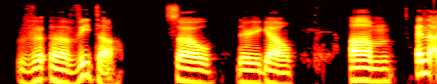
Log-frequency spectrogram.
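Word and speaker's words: βήτα: So the way we usually pronounce it is beta, but they pronounce it with a V sound for some reason. Vita.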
